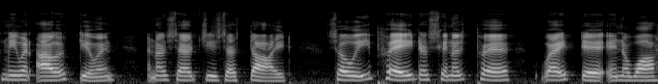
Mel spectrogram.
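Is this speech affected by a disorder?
Yes: Down syndrome; tries again speaking clearer and louder.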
